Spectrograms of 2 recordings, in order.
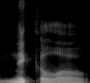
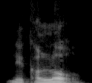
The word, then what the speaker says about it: Niccolò: up to find out how I should properly pronounce makaveli's first name should it be Nicolo or Nicolo well you know the answer none of the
